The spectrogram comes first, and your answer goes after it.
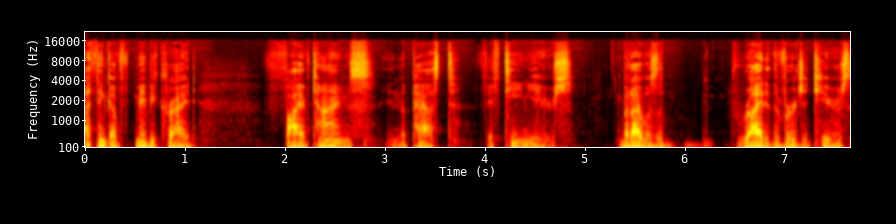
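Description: A man tells a long adventure story in a relaxed, rambling way, full of fillers and restarts. His voice is very dark and mellow at an everyday pitch. The sound is dry and close, with no room echo. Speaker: guest telling a travel story. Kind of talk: casual storytelling.

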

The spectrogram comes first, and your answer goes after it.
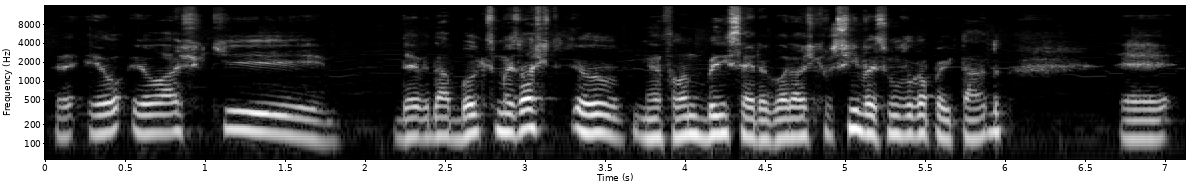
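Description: A man's voice: mid-range voice, fairly even intonation, brisk, mellow, soft background music. A Brazilian man talking football casually as a live stream panelist, in a slangy, rambling way.

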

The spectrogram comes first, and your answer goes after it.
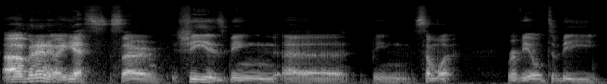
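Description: A man co-hosting a podcast, talking in a casual, animated way and laughing often. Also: sits low. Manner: animated, laughs often, puts on quick voices. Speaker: podcast co-host. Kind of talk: casual chat.

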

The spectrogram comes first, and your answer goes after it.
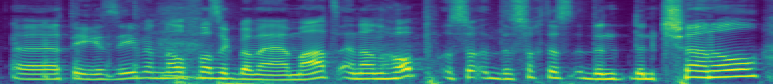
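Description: A man with a Flemish accent, telling a story in casual chat, with many fillers and high-pitched laughs. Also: normal speed.

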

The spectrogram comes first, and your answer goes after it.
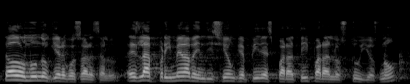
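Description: Here a rabbi talks fast in a slightly mellow voice that's a little high for a man, teaching a religious class. He addresses his students directly in a conversational way, raising questions and answering them on his own, captured on a dull lo-fi recording.

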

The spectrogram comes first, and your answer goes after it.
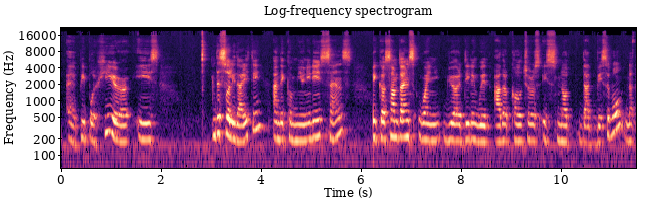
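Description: A woman's voice: mid-range voice, slight background noise. A woman from Argentina, a Spanish lecturer, answering interview questions in a thoughtful way with many restarts and small laughs.

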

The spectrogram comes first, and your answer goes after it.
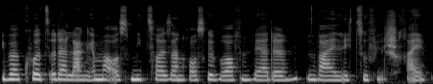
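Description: A woman's voice: mid-range voice, level tone, a little fast, a little mellow. A woman in her twenties co-hosting a podcast in casual chat, talking with many hesitations and laughing easily. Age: 20s. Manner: chatty, hesitant with frequent fillers, laughs easily. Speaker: podcast co-host.

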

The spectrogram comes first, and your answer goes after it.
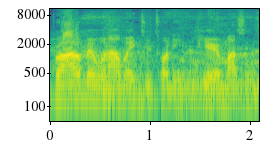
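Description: A man's voice: medium pitch, steady tone, rapid-fire. A man co-hosting a podcast in casual, jokey, boastful banter, peppering his slangy talk with "bro". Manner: slangy, says bro constantly. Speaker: podcast co-host. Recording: music behind the voice. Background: music.

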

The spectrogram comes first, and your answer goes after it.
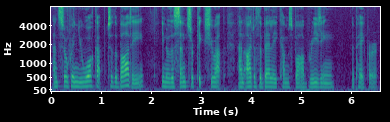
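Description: An older woman from talks through her art in an interview. Her voice sits low and mellow, with a gravelly edge. She explains things in a chatty, unhurried way. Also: level tone, dry recording. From Northern Ireland. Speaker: artist.

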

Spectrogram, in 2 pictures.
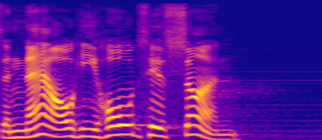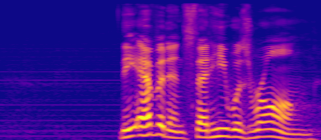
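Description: A man preaching a sermon as pastor, measured, with emphatic pauses between phrases. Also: fairly high pitch, fairly bright tone. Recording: long reverb with mains hum.

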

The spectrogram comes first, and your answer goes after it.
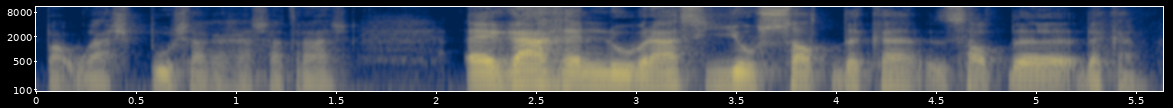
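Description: A man with a European Portuguese accent tells a comic story at a moderate pace. He's animated, his volume swinging between loud and low.

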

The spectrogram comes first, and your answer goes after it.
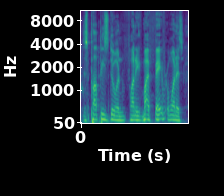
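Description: A man hosting a podcast in a joking, excitable casual chat. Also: medium pitch, fast, dry recording. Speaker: podcast host.

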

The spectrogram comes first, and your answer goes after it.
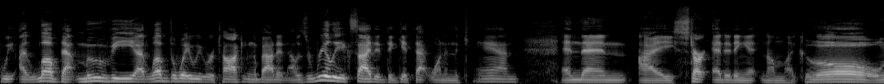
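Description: Bright-voiced man, casual podcast host. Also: on the low side. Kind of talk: casual film review chat.

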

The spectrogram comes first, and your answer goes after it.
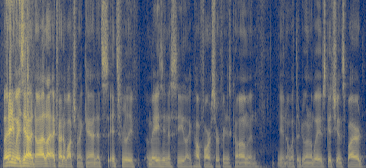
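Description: A man from Hawaii, a guest in a casual interview, talking in a relaxed, rambling way with lots of "like" and "you know.". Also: low-pitched, fast talker, gravelly.

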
